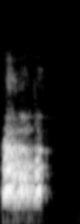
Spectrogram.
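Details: Pet dog barking at the rain indoors while severe storms with heavy rain move through the region: one short, harsh, full-bodied bark lasting under a second, then quiet.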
